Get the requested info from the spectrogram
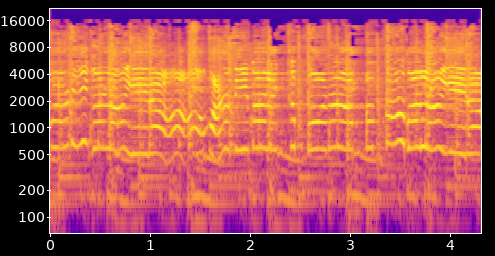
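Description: Tamil devotional kavadi song: a voice sings a heavily ornamented melody, with wide swaying slides in pitch about a second in, over a steady rhythmic accompaniment.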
